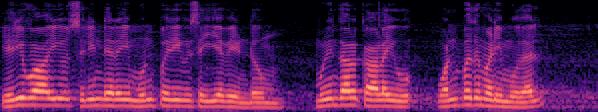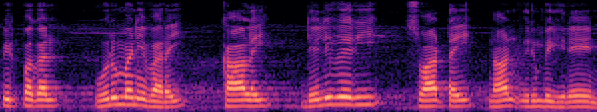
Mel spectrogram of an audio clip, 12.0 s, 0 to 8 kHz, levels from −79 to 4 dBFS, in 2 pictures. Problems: none marked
